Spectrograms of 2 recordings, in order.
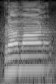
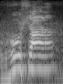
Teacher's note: दंत न के जगह पर टवर्गी ण में बदल जाता है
